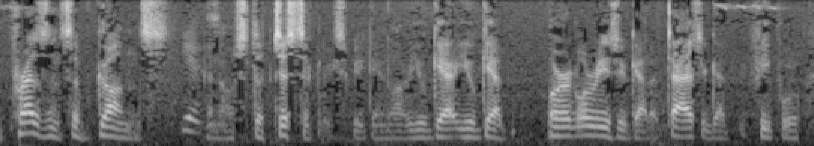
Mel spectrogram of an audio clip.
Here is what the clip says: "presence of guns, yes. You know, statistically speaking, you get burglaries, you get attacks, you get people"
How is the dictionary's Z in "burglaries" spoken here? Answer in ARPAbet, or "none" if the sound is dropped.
Z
